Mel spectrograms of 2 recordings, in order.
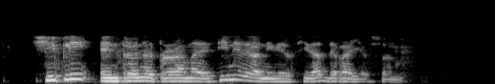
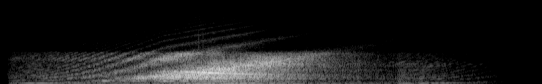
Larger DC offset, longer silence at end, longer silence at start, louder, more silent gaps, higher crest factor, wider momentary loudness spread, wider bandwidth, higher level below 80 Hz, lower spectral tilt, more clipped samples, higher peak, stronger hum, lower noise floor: neither; second, 0.95 s vs 2.1 s; about the same, 0.35 s vs 0.4 s; about the same, -17 LUFS vs -17 LUFS; neither; about the same, 16 dB vs 18 dB; second, 20 LU vs 24 LU; second, 3.9 kHz vs 5.6 kHz; second, -62 dBFS vs -44 dBFS; first, -12 dB/octave vs -9 dB/octave; neither; about the same, -2 dBFS vs -4 dBFS; neither; about the same, -79 dBFS vs -76 dBFS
